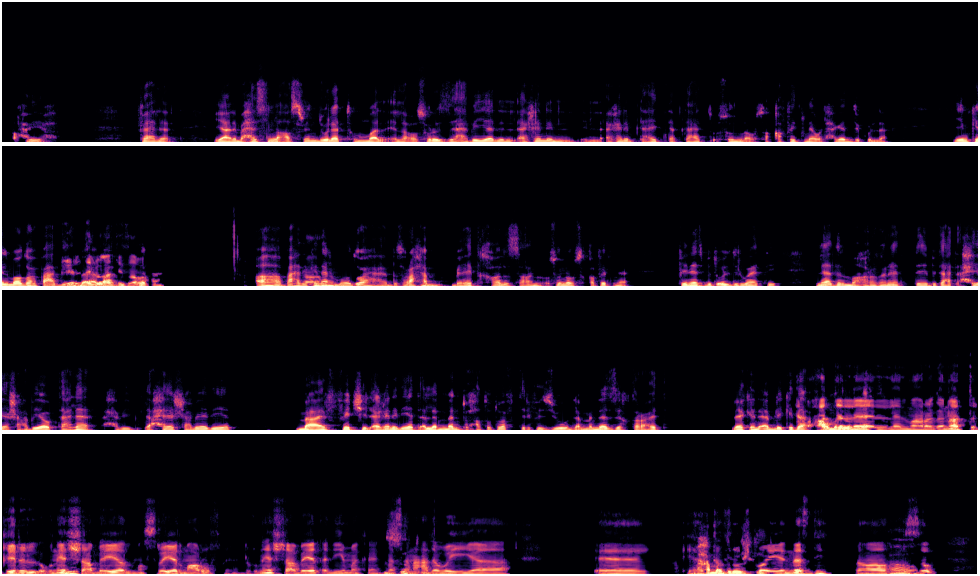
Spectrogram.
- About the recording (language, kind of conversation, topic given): Arabic, podcast, إيه نوع الموسيقى اللي بيحسّسك إنك راجع لجذورك وثقافتك؟
- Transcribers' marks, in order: tapping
